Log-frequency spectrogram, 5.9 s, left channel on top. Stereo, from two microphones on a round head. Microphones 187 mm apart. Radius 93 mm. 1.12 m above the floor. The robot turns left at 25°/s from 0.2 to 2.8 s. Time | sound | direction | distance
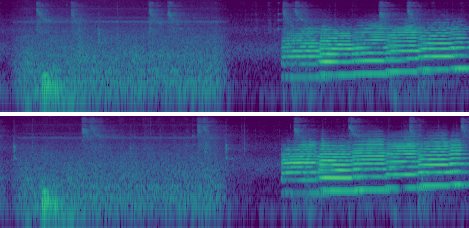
0.5 | a cupboard door | 55° right (ahead or behind) | 0.6 m
3.5 | a trumpet | 50° right (ahead or behind) | 1.0 m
